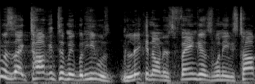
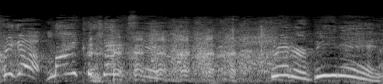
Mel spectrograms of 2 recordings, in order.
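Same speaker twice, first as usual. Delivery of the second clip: high, slow teasing Michael voice; mock [name]; 12 semitones higher, 4 dB louder, slower than usual.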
